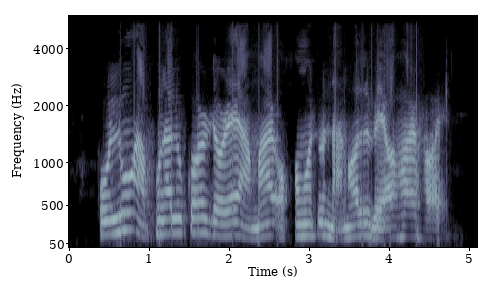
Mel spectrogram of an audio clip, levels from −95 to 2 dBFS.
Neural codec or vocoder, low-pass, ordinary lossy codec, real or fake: none; 5.4 kHz; AAC, 48 kbps; real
